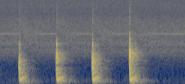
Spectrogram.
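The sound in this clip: Knocking at a door, four firm, evenly spaced raps with short decaying tails, each about half a second apart, loud and alone with no voices.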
